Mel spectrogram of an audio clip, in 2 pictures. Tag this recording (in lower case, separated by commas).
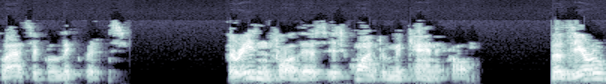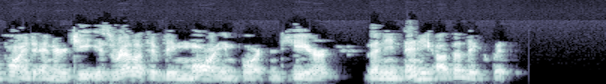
speech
